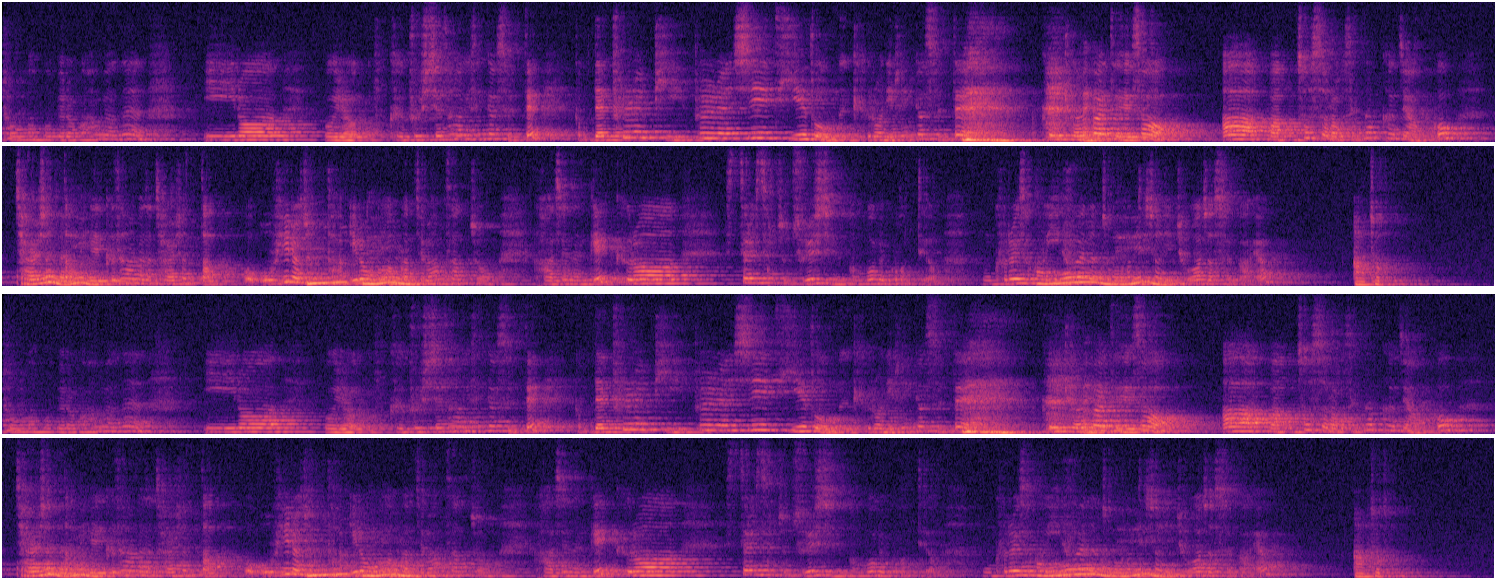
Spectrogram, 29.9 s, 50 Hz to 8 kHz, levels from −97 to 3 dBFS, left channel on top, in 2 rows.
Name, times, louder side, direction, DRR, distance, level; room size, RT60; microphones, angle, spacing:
voice 1, 0.0-1.7 2.0-3.5 3.9-9.7 10.4-11.6 12.2-14.7 15.1-17.0 17.3-22.0 22.3-27.6, left 1 dB, 30° left, 3 dB, 4.1 m, -33 dB
voice 2, 9.6-10.1 10.4-11.0 15.1-15.9 18.0-19.1 25.3-26.6 28.4-28.8, left 2 dB, 65° left, 1 dB, 1.7 m, -28 dB
29.5 x 23.0 x 4.8 m, 1.5 s
head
